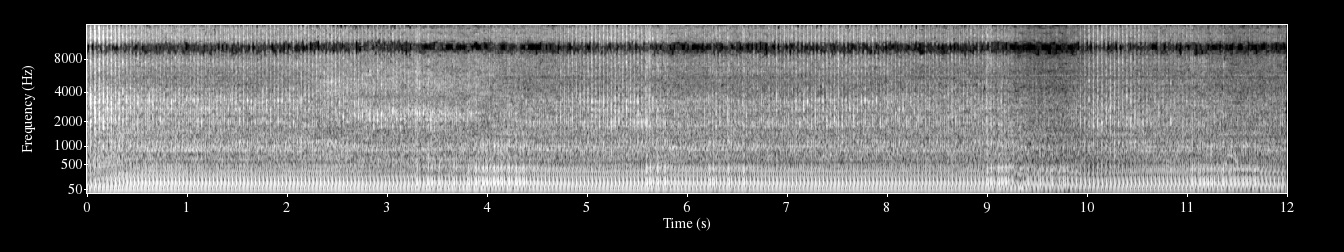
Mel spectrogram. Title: Misfiring Cub Cadet LT1046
